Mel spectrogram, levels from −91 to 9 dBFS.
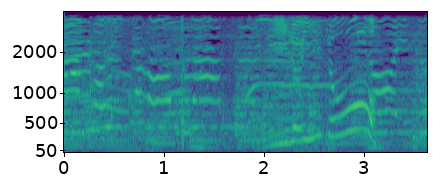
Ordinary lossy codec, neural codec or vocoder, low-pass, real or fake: none; none; 3.6 kHz; real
